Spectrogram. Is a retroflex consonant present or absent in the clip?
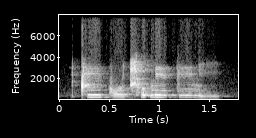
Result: absent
